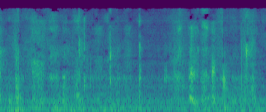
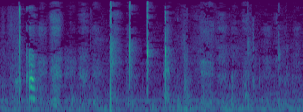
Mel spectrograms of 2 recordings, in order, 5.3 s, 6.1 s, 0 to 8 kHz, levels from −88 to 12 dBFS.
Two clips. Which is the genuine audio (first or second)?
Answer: second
